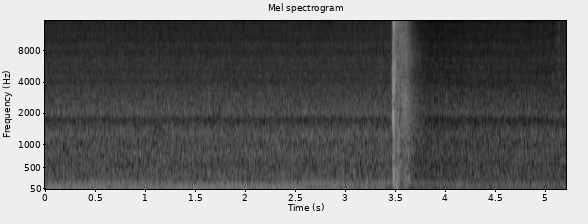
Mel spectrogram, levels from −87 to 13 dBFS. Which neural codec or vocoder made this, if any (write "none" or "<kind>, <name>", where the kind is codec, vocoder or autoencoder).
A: none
